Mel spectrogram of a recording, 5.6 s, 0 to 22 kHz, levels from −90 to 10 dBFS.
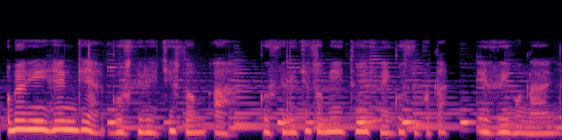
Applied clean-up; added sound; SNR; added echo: none; Plucked string instrument; 7 dB; none.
